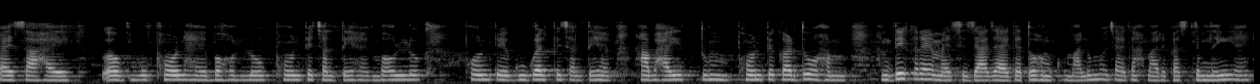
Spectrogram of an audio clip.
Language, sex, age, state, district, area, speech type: Hindi, female, 18-30, Uttar Pradesh, Prayagraj, rural, spontaneous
